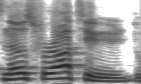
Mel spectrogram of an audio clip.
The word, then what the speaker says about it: Nosferatu: Yes, Nosferatu. Wes just taught me how to say it because I was like, what's NOS4A2? – Well, because they Pascal spelled it.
